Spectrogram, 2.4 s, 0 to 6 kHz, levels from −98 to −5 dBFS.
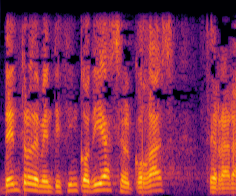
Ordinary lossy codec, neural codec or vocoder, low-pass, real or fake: none; none; 5.4 kHz; real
